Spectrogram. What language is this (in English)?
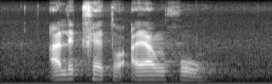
Tswana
